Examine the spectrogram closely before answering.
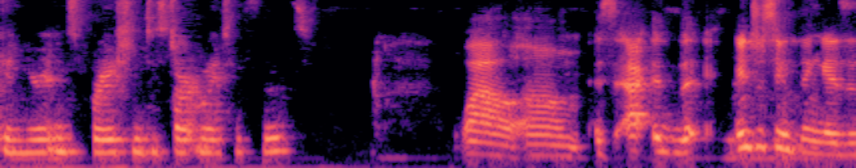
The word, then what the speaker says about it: MaituFoods: Starting out, I think, Giovanna, one of the things I'm really excited to talk to you about is in My Two Foods. Am I pronouncing that right?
